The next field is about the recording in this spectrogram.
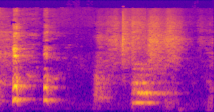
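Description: A dog lets out two quick, sharp barks, then after a short pause a longer, drawn-out yelping bark, with a faint final sound trailing off.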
